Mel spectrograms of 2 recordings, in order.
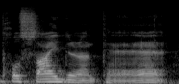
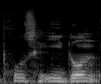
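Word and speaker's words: Poseidon: 그러니까 네레이즈가 너무나 화가 나서 그 다음에 그 당시에 바다의 가장 황제인 포사이돈한테 포사이돈 우리도 이것도 포세이돈 이렇게 발음하죠. 영어로는 포사이돈입니다.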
